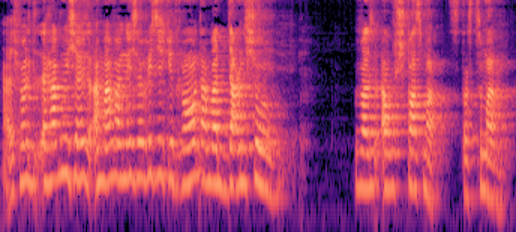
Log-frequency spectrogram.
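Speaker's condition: Down syndrome; extra copy of chromosome 21

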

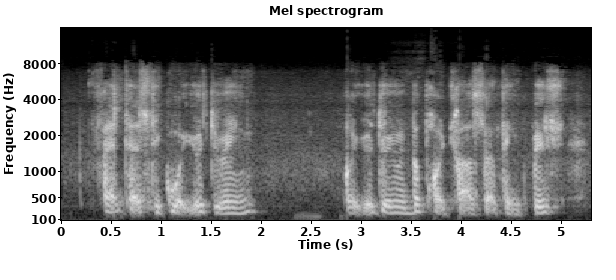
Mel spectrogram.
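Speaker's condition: Cerebral palsy; born two months premature

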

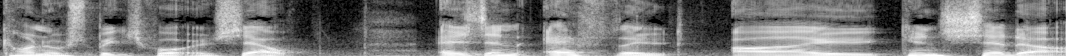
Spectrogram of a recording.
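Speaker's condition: Cerebral palsy; stopped childhood therapies

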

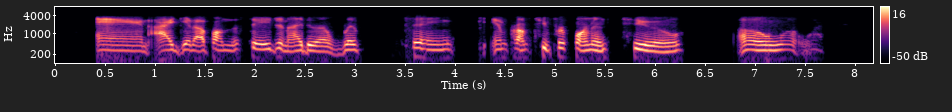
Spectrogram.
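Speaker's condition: Spastic quadriplegic cerebral palsy; age 27

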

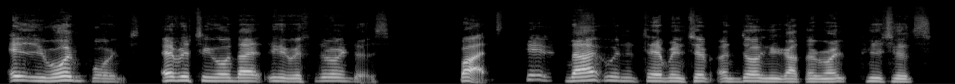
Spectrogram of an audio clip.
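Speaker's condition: Cerebral palsy; affects speech

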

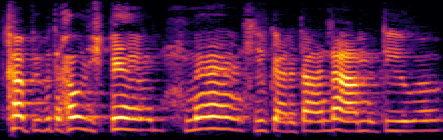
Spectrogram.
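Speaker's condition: Hearing loss, cochlear implant; college

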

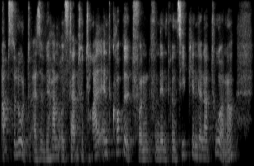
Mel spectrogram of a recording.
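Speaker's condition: No condition

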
